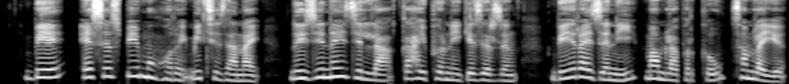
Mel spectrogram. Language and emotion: Bodo, neutral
